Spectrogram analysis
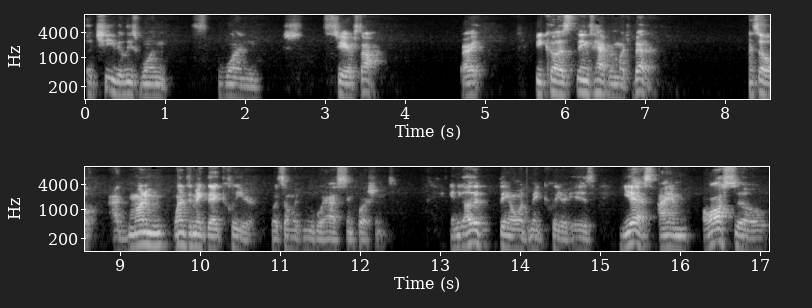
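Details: Self-reported aphasia in an adult, which the speaker says varies from person to person and feels worse on the day of recording; live, unscripted speech with aphasia.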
